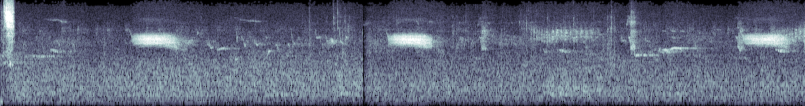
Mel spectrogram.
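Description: Faint outdoor ambience with a steady hiss, broken three times, about four seconds apart, by a short high-pitched bird chirp.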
